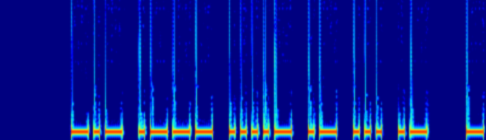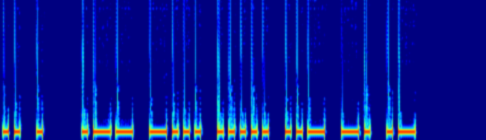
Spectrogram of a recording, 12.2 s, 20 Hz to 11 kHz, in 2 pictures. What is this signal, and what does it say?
Morse code, heard as a keyed tone, about 17 wpm, 700 Hz. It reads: KJ4ASA DE WB5UNA
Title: USA Callsign DE Callsign - 6 Characters - 17wpm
